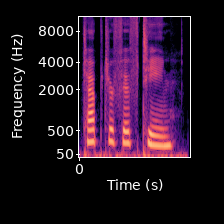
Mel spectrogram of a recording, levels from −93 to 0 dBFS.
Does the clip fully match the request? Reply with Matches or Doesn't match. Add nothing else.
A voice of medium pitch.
Doesn't match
